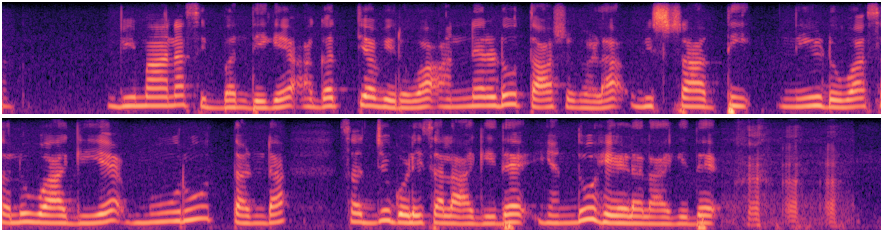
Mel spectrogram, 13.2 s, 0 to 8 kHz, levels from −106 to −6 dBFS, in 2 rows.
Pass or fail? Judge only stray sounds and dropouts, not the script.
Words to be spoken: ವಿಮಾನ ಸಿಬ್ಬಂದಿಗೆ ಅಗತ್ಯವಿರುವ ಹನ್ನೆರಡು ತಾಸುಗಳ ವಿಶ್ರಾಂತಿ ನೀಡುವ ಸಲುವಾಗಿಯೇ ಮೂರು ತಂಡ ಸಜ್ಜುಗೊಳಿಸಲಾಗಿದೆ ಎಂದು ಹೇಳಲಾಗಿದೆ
fail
